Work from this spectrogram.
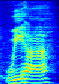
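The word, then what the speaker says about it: Wera: workbench uh these are weha screwdrivers at least that's how i pronounce it it's i believe they're made in germany so the w would actually be pronounced like a v um but anyway uh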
